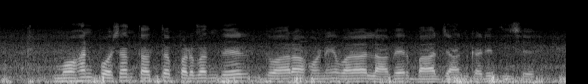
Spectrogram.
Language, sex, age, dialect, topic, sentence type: Magahi, male, 25-30, Northeastern/Surjapuri, agriculture, statement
